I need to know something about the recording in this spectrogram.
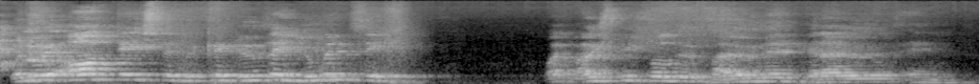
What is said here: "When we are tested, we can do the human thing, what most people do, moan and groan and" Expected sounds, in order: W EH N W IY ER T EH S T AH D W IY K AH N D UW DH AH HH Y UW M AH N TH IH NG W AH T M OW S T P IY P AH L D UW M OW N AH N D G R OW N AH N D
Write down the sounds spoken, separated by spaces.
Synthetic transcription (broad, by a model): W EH N W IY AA T EH S T AH D W IY K AH N D UW DH AH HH Y UW M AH N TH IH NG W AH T M OW S T P IY P AH L D UW M OW N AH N G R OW AH N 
